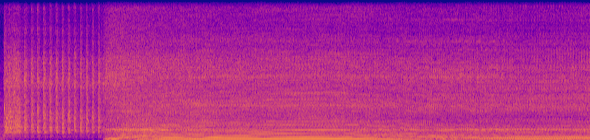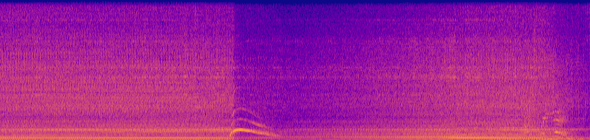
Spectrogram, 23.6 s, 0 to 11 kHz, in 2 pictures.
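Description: A 1978 Toyota Corolla fitted with EFI cranks briefly and catches, then settles into a steady close idle with a few rising revs; people talk quietly near the running car in an enclosed room.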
